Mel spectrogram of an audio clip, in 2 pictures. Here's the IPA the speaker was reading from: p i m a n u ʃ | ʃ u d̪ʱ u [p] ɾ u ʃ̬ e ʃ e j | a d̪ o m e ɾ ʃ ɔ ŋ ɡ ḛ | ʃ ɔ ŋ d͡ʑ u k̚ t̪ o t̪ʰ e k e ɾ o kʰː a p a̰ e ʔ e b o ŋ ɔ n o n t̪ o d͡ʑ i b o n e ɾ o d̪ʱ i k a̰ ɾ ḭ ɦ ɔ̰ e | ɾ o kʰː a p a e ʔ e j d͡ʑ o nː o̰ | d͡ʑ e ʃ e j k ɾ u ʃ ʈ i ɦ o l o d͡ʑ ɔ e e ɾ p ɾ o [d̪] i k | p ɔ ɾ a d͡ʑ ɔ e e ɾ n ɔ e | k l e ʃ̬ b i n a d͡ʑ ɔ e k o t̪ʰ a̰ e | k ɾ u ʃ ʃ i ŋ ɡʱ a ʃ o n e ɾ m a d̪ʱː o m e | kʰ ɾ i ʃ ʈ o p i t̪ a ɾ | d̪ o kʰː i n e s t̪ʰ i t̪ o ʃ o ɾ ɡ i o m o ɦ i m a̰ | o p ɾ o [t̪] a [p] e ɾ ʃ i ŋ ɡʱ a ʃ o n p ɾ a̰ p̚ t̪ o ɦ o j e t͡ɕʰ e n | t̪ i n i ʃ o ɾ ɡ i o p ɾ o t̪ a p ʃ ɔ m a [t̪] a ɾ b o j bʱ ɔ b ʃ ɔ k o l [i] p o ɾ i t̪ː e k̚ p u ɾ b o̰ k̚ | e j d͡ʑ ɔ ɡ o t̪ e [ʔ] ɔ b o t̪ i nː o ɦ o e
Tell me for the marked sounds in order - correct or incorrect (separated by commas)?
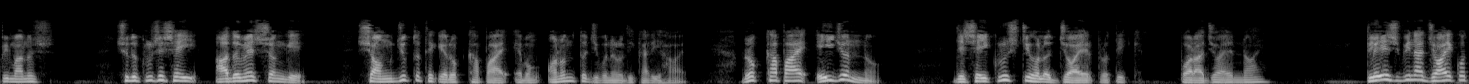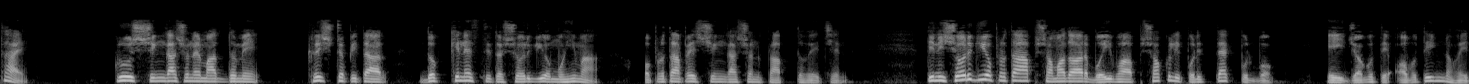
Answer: incorrect, incorrect, correct, correct, incorrect, correct, correct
